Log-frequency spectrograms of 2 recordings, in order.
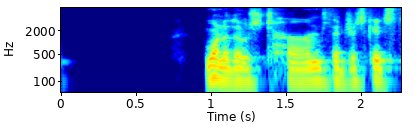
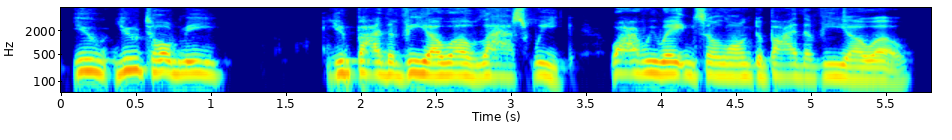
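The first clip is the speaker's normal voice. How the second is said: imitating yelling at wife; 6 semitones higher than usual. Retelling how he yelled at his wife about buying VOO, mock yell. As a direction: replay the argument in a higher, mock-angry voice. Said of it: "So I'm, like, yelling at her".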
